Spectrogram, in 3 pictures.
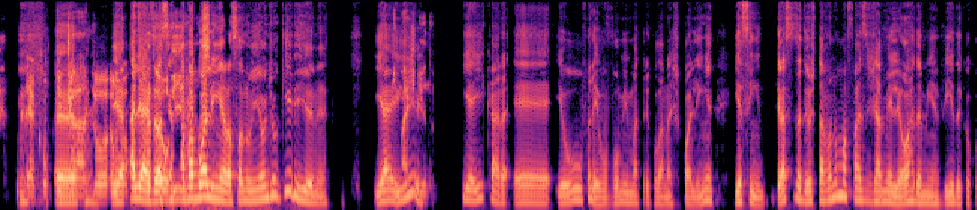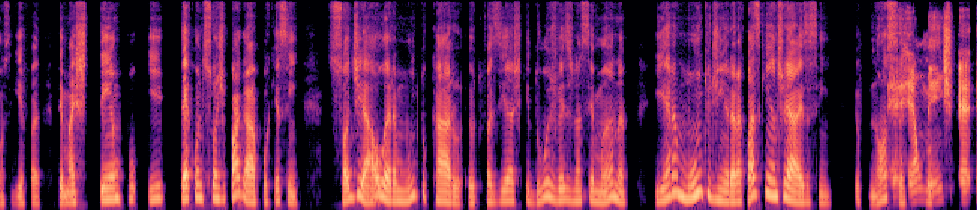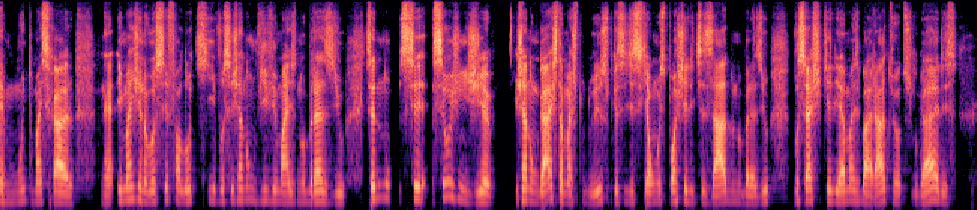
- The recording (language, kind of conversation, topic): Portuguese, podcast, Qual hobby você abandonou e de que ainda sente saudade?
- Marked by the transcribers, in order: other noise; tapping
